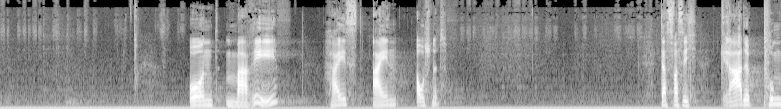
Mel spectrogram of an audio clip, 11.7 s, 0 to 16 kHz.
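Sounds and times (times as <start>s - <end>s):
writing on a board: 0.0s - 2.8s, 6.8s - 9.8s
speech: 2.8s - 4.3s, 4.9s - 6.8s, 9.9s - 11.7s.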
